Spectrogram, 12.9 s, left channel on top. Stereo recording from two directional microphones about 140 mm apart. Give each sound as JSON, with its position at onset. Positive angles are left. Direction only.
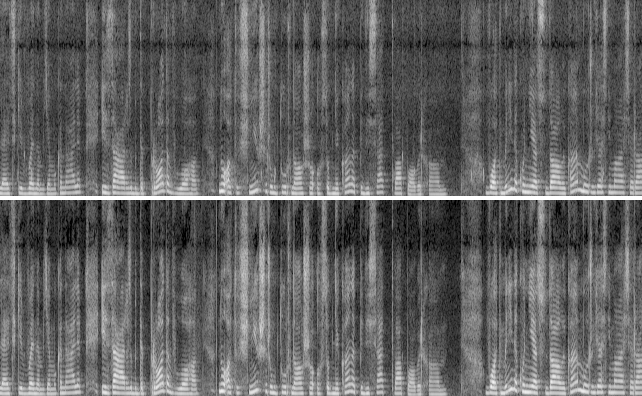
{"t": 0.0, "sound": "speech", "side_deg": -10}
